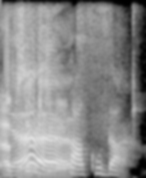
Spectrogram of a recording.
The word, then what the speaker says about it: Kakuda: सोनाक्षी आदित्य ो ट talk about काकु ड pronounce that correct काकू द correct Bang on sounds like some Bengali name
